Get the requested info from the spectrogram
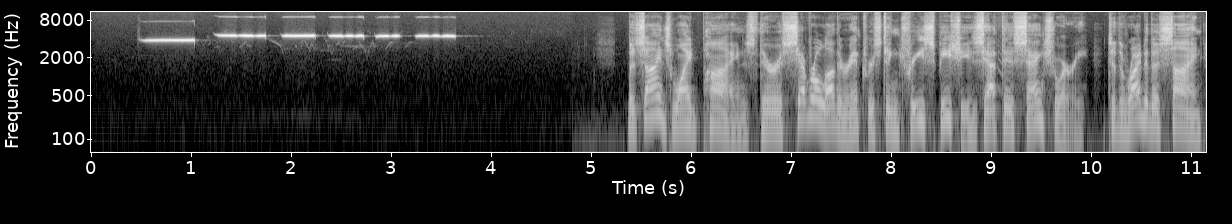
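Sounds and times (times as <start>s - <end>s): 
white-throated sparrow whistled song: 0.5s - 3.8s
speech: 5.4s - 11.1s.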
